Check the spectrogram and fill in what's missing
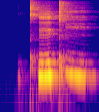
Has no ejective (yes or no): no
